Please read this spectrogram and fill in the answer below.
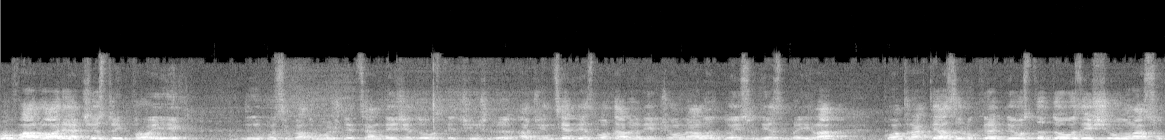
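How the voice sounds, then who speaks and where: A man's fairly high voice at a moderate pace, with ordinary pitch variation, light background noise and audible room echo. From Romania. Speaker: public official. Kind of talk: formal public speech. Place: meeting room. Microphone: podium.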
